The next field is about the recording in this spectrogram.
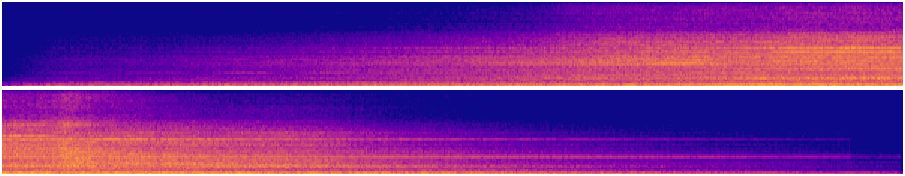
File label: Loot Machine Active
